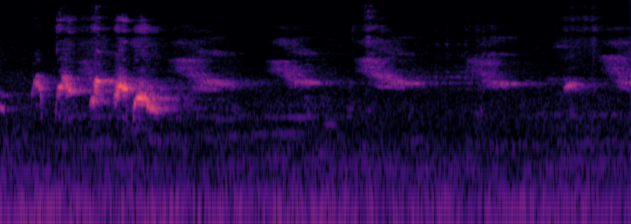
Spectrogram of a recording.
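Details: Red-whiskered bulbul singing, a short burst of bright warbled notes near the start, then fainter sliding whistles repeated through the rest against low steady background hum.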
